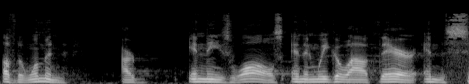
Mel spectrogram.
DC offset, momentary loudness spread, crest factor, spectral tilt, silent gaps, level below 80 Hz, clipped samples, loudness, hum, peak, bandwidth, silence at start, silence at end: under 0.1%; 9 LU; 18 dB; -6 dB/octave; none; -54 dBFS; under 0.1%; -22 LUFS; none; -4 dBFS; 11.5 kHz; 0.05 s; 0 s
